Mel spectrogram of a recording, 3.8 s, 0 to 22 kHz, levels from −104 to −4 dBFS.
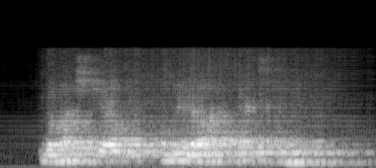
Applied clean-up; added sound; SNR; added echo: neural separator model SepFormer DNS4.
